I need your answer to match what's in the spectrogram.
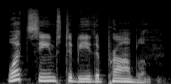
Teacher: Notice that the intonation falls at the end of the question.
